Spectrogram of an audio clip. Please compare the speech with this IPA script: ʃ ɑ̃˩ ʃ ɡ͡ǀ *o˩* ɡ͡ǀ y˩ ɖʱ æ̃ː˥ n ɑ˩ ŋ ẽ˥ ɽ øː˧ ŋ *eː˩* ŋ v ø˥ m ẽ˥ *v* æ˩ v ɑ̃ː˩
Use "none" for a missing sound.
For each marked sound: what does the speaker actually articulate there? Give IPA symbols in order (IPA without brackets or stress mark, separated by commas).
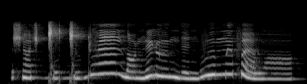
o˩, eː˩, f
